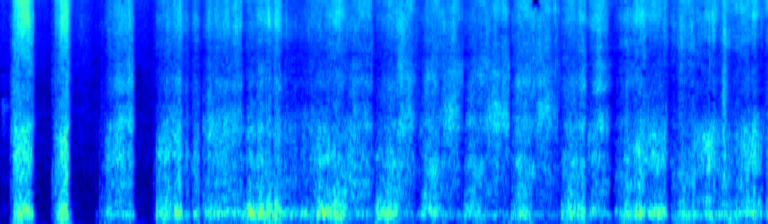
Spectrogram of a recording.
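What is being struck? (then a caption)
Foam microphone windscreen. Long nails and fingertips of both hands quickly scratch the black porous foam windscreen on a desktop microphone. A few short, separate bursts open into a dense, continuous rough scratching and rustling, with a muffled low-mid body and rhythmic swells as the strokes repeat.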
